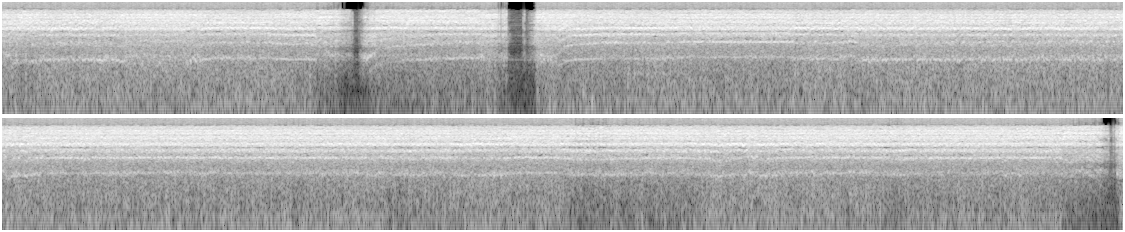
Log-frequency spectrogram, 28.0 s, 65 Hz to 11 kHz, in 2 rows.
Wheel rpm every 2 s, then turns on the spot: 170, 200, 130, 130, 220, 210, 200, 220, 230, 230, 230, 220, 230, 170.
none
